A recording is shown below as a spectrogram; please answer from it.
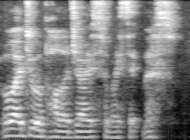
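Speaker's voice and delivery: ordinary delivery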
